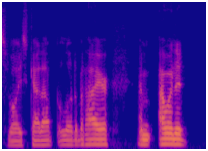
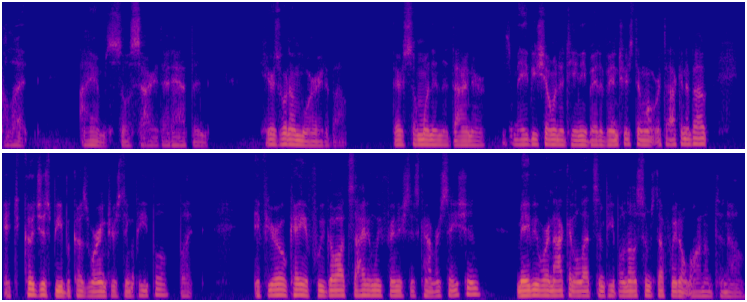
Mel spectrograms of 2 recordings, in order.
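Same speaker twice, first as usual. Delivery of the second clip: voice lowered just a touch, soft; 8 dB quieter than usual. Speaking to Colette in a diner while someone watches: slightly lowered voice. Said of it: "I'm gonna lower my voice just a teeny bit".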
